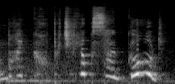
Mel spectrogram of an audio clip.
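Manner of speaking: high, loud gushing compliment. Retold or imitated. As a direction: gush over her, squealing. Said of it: "And I'm like".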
